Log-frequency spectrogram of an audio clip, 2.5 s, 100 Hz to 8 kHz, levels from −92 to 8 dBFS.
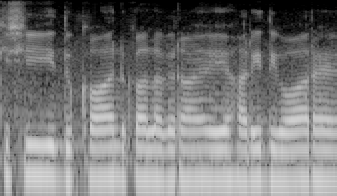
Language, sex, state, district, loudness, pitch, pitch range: Hindi, male, Uttar Pradesh, Shamli, -14 LUFS, 140 Hz, 140-145 Hz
